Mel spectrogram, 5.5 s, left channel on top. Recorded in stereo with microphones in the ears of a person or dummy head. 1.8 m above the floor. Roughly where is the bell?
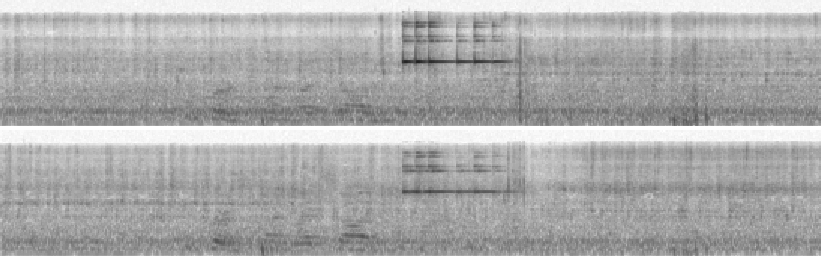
Left.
